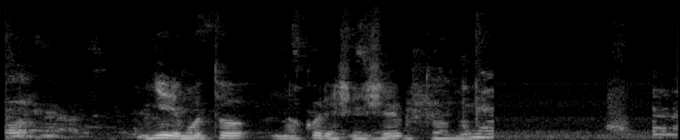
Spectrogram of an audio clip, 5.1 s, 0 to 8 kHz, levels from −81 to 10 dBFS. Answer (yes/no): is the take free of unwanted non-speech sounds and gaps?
no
